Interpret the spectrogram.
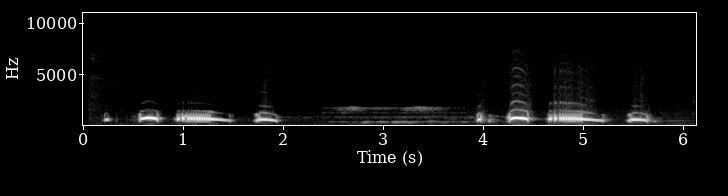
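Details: Female spotted dove calling to stimulate males: two matching low cooing phrases about three seconds apart, each a brief note, a rounded coo, a longer buzzy downward-slurred coo and a short closing coo, on a silent background.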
